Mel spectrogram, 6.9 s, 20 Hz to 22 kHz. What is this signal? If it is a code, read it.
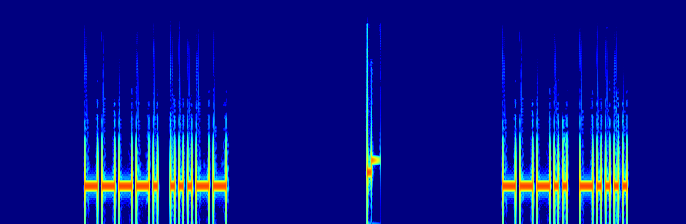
Morse code, heard as a keyed tone, about 28 wpm, 700 Hz. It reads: 93 86
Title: Numbers - 2-Digit 28wpm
